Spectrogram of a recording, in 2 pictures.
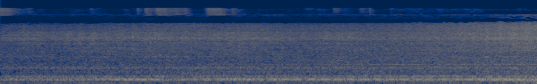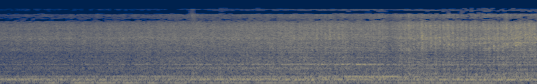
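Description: Diesel locomotives of a CSX freight train approaching, their engine drone growing steadily louder, with wheel-on-rail rumble rising near the end as the lead locomotive passes close by. No horn is sounded.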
